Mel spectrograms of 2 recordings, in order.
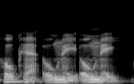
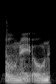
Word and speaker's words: Hoka One One: We see the counter to this, and that was the maximalist boom, which was the brand Hoka One One. You might know it as Hoka One One, but it's actually pronounced One One.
